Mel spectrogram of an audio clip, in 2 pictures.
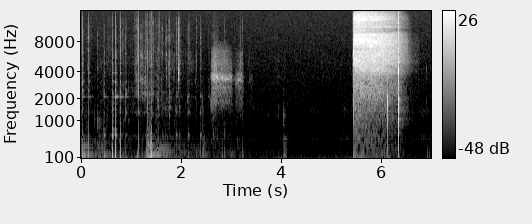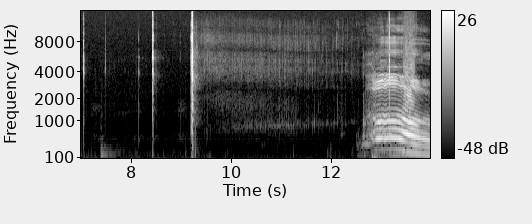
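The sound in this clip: A can of Pepsi is cracked open: a sharp click and a loud fizzing hiss lasting under a second, followed by a few sharp clicks and taps in an otherwise quiet stretch.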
